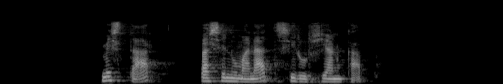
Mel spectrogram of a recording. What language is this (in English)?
Catalan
